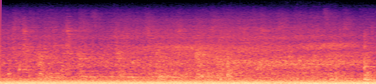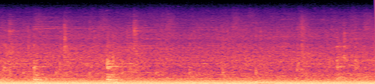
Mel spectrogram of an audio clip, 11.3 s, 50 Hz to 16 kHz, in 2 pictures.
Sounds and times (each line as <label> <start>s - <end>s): Major Construction Site 0.0s - 11.2s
